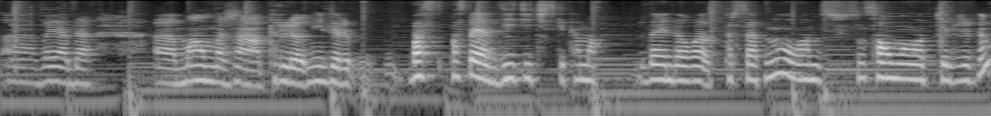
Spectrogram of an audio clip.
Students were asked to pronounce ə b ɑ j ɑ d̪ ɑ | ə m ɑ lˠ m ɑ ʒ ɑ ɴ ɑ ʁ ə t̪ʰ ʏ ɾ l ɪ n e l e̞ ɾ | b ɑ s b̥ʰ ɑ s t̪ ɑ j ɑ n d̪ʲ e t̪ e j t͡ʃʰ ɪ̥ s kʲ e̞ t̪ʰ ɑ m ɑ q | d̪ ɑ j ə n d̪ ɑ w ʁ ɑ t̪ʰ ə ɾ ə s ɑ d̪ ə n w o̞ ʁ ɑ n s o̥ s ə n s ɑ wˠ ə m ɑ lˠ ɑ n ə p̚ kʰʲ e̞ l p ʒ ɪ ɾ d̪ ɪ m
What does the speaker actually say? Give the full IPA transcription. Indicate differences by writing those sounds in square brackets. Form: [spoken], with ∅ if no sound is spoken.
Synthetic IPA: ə b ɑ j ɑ d̪ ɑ | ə m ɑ lˠ m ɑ ʒ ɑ ɴ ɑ ʁ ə t̪ʰ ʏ ɾ l ɪ n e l e̞ ɾ | b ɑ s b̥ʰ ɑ s t̪ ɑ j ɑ n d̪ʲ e t̪ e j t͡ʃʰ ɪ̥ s kʲ e̞ t̪ʰ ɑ m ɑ q | d̪ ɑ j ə n d̪ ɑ w ʁ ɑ t̪ʰ ə ɾ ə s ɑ [t̪] ə n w o̞ ʁ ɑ n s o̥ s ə n s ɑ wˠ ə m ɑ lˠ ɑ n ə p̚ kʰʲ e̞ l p ʒ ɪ ɾ d̪ ɪ m

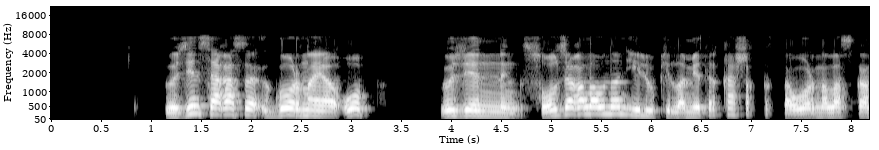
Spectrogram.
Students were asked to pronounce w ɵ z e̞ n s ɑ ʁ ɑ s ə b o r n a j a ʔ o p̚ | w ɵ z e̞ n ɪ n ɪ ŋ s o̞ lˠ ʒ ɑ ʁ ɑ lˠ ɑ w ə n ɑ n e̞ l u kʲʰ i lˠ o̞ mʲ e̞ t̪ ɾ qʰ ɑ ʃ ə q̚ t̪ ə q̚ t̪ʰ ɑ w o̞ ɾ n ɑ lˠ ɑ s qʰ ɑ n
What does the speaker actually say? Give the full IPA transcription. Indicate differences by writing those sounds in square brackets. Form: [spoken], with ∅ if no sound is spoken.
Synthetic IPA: w ɵ z e̞ n s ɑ ʁ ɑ s ə [ɡ] o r n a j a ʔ o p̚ | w ɵ z e̞ n ɪ n ɪ ŋ s o̞ lˠ ʒ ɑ ʁ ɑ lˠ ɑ w ə n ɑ n e̞ l u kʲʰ i lˠ o̞ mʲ e̞ t̪ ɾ qʰ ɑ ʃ ə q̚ t̪ ə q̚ [t̪] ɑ w o̞ ɾ n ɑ lˠ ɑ s [q] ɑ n

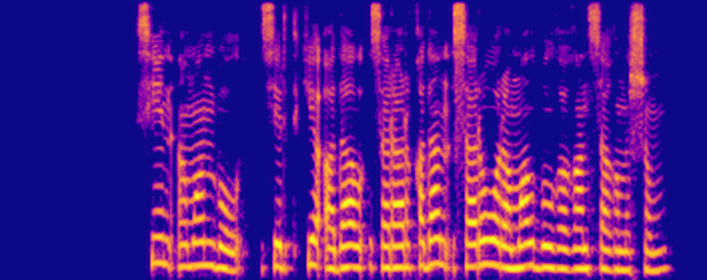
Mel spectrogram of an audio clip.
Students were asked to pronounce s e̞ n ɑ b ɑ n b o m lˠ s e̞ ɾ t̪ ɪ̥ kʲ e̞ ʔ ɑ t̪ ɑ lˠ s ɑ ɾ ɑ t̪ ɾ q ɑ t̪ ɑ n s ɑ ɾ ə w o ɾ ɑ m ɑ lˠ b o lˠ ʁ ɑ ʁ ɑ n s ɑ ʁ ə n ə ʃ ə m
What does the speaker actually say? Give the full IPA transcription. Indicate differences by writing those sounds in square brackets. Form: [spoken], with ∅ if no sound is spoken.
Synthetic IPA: s e̞ n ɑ [m] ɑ n b o [∅] lˠ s e̞ ɾ t̪ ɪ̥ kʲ e̞ ʔ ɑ [d̪] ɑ lˠ s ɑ ɾ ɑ [∅] ɾ q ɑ [d̪] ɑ n s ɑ ɾ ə w o ɾ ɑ m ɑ lˠ b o lˠ ʁ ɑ ʁ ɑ n s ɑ ʁ ə n ə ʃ ə m

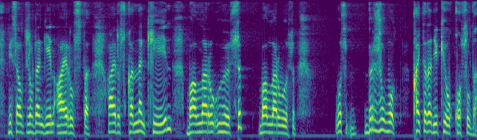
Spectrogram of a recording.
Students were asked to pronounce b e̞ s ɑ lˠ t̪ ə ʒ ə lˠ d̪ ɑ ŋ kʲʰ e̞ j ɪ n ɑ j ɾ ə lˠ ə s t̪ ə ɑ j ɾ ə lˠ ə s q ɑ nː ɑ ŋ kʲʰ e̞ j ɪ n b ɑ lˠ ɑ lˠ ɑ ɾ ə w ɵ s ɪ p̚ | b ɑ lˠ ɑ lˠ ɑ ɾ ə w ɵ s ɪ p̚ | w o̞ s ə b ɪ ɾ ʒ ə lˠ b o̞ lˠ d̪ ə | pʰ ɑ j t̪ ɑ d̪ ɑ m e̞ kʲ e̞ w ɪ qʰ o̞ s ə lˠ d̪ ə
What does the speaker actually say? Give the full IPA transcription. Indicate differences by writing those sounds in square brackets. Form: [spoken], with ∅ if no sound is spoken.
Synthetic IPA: b e̞ s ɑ lˠ t̪ ə ʒ ə lˠ d̪ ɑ ŋ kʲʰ e̞ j ɪ n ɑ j ɾ ə lˠ ə s t̪ ə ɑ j ɾ ə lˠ ə s q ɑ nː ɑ ŋ kʲʰ e̞ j ɪ n b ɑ lˠ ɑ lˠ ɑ ɾ ə w ɵ s ɪ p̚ | b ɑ lˠ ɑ lˠ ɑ ɾ ə w ɵ s ɪ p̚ | w o̞ s ə b ɪ ɾ ʒ ə lˠ b o̞ lˠ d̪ ə | [qʰ] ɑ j t̪ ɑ d̪ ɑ [n] e̞ kʲ e̞ w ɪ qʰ o̞ s ə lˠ d̪ ə

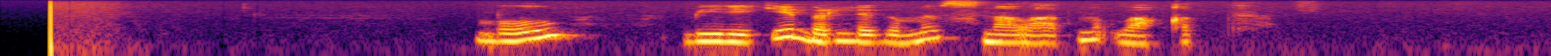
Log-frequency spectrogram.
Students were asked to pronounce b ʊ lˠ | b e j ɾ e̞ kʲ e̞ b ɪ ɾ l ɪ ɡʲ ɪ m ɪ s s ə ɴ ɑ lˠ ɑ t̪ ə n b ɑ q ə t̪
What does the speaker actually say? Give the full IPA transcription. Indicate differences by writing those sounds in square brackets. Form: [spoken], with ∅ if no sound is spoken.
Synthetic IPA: b ʊ lˠ | b e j ɾ e̞ kʲ e̞ b ɪ ɾ l ɪ ɡʲ ɪ m ɪ [z] s ə [n] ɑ lˠ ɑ t̪ ə n [w] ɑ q ə t̪

